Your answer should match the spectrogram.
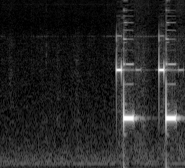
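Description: Dead silence, then about one and a half seconds in two short electronic beeps half a second apart, each a high tone falling to a lower one. It is a device alert that keeps recurring.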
